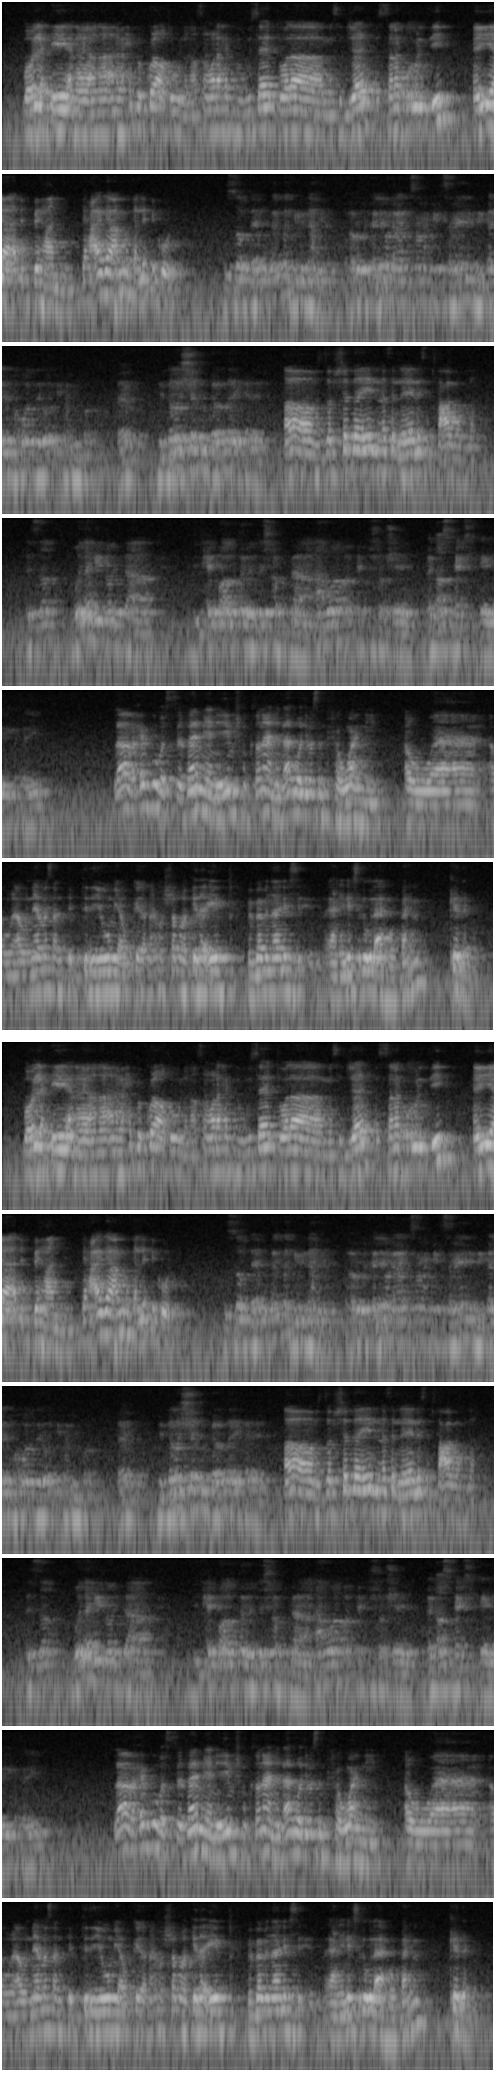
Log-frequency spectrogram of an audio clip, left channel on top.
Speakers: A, on the right; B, on the left.
A: بقول
B: فاهم
A: لك ايه انا انا انا بحب الكول على طول انا اصلا ولا احب فويسات ولا مسجات
B: بالظبط
A: بس انا الكول
B: هو على طول
A: دي هي
B: اه
A: الف ب عندي في حاجة يا عم
B: المكالمه
A: كلمني كول
B: بالظبط هي مكالمه تجيب الناحيه اقعد اكلمك انا ابقى سامعك انت سامعني بنتكلم مع بعض دلوقتي فاهمين بعض فاهم <laughs> انما الشات والكلام ده اي كلام
A: اه اه بالظبط الشات ده ايه للناس اللي هي لسه بتتعرف ده
B: بالظبط بقول لك ايه طب انت دي تحب اكتر تشرب آه، قهوه ولا تحب تشرب شاي انت اصلا تحبش الك- الكافيين
A: لا بحبه بس فاهم يعني ايه مش مقتنع ان القهوة دي مثلا تفوقني او آه، او او ان هي مثلا تبتدي يومي او كده فاهم اشربها كده ايه من باب ان انا
B: مم.
A: نفسي يعني نفسي ادوق القهوة فاهم كده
